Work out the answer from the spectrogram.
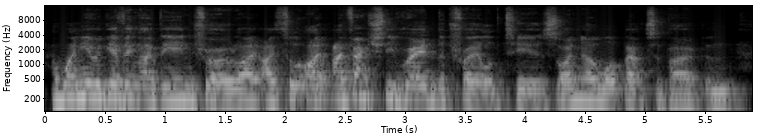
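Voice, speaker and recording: A man's voice: fairly high pitch, fairly even intonation, a little fast. A man from Wales, chatting enthusiastically as a musician guest. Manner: enthusiastic, chatty, repeats himself. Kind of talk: casual video-call chat.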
